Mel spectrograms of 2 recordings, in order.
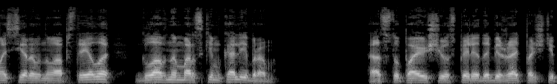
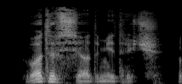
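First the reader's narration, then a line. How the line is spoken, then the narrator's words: Sighing. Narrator (Russian): вздохнул поручик Жуковский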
